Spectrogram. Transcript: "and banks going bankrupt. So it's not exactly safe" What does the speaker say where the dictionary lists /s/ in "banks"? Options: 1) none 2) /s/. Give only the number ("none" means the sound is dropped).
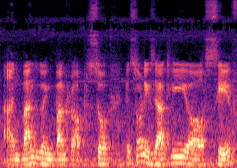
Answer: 1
